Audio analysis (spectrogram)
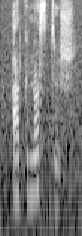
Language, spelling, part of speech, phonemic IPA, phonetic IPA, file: German, agnostisch, adjective, /aɡˈnɔstɪʃ/, [ʔäɡˈnɔstɪʃ], De-agnostisch.ogg
- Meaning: agnostic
